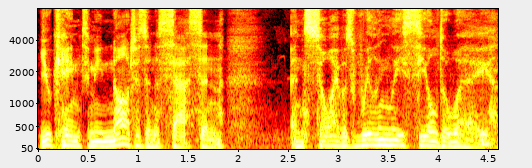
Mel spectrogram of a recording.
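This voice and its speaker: An actor playing an ancient, weary stone dragon spirit in a game, speaking slowly and gravely in formal speech. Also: male voice, sits low, slight background noise, close to an everyday voice. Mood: solemn. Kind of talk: game voice acting. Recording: game audio with music behind.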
